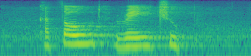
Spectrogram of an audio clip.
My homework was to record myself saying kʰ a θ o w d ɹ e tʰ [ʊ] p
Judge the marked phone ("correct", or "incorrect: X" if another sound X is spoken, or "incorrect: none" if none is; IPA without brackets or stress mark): incorrect: u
